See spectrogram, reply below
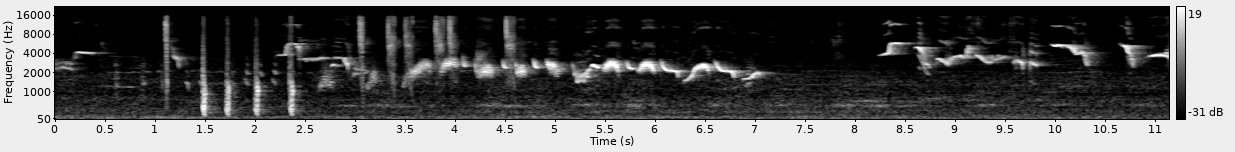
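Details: Caged oriental magpie-robin, hatched 29 July 2020, recorded 22 March 2021 in an ideal spot for song practice; sharp clicks and taps open, then a warbled whistled passage, a quiet gap, and high thin whistled notes.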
